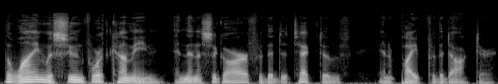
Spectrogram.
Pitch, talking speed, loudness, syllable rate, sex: 90 Hz, 215 wpm, -20 LUFS, 5.5 syllables/s, male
